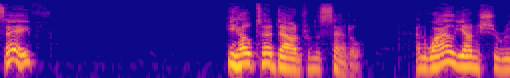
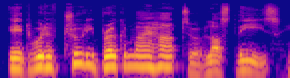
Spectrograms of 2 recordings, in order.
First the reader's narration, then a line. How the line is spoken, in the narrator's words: he murmured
